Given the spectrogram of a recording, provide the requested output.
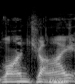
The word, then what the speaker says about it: LONGi: it's it's called longi and illuminate it's longi longi is how you pronounce it yes um in patasca a stealth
